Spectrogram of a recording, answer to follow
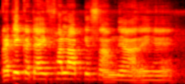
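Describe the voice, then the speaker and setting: A middle-aged woman giving casual vlog commentary, emphatic and scolding, her voice jumping high when she gets indignant. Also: fairly quick, creaky, fairly bright tone. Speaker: vlogger reviewing family vlogs. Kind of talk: casual talking-head commentary.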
